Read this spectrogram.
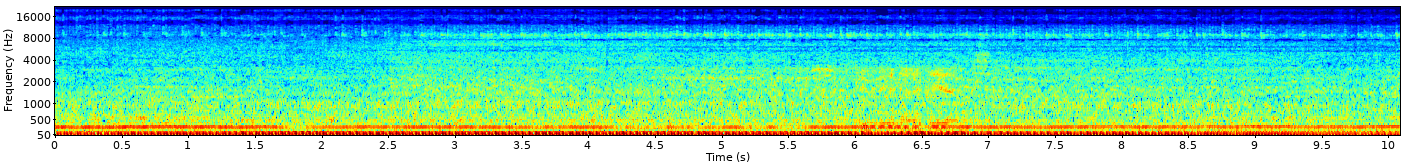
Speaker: it's gonna have some lights on here for a minute or so while it warms up that's the cold start we can hop out here for a second so you can hear it outside the car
